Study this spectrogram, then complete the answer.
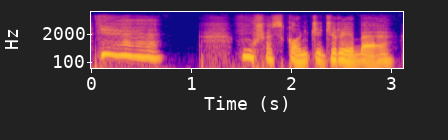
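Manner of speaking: high creature whine; stubborn refusal. Acted. Golum refusing to leave his fish, stubborn whine.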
